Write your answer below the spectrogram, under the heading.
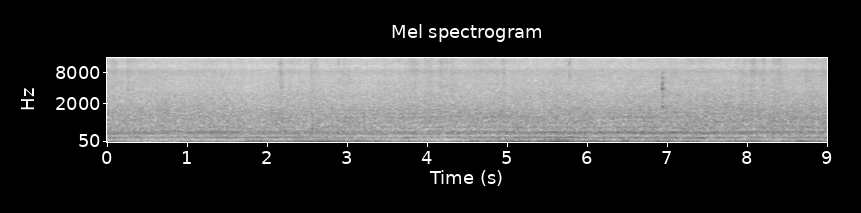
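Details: Many bees crowd a feeding tray in Central Illinois, preparing for winter; a soft, steady buzzing drone over a broad hiss of background noise, rising slightly louder midway.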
